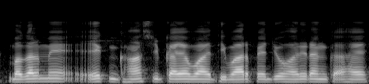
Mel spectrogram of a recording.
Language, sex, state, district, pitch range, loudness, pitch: Hindi, male, Jharkhand, Garhwa, 120-130 Hz, -18 LUFS, 125 Hz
